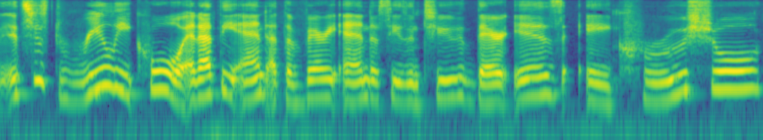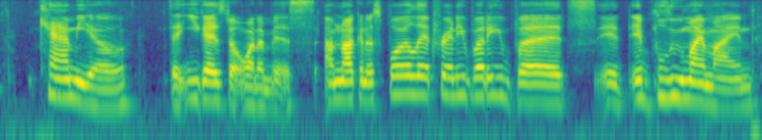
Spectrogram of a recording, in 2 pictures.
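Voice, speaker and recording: In an American accent, a woman with an ordinary speaking voice talks at a moderate pace with lively intonation. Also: very clean recording, silent background. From Southern California. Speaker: podcast co-host and editor-in-chief.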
